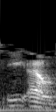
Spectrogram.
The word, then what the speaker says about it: El: It's E-L, but apparently it's got a long E and it ought to be pronounced El.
